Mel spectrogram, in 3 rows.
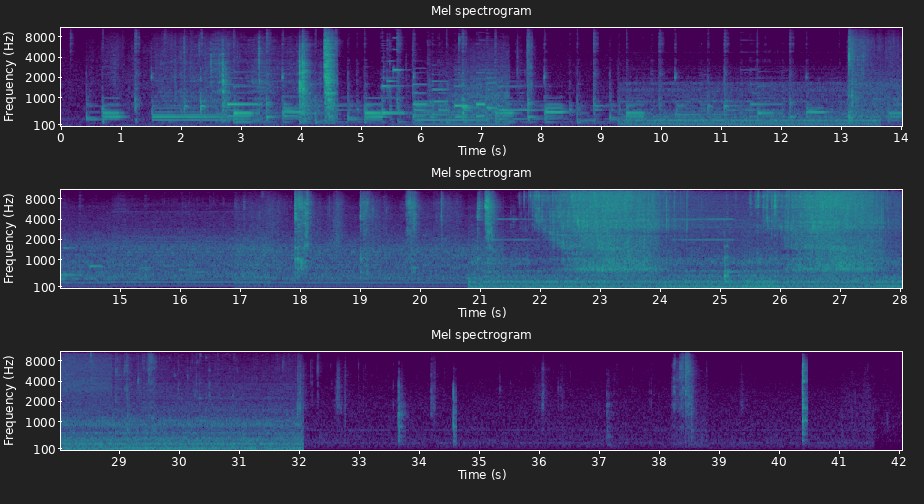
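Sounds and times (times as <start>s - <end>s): tap water running into sink: 20.9s - 32.1s.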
